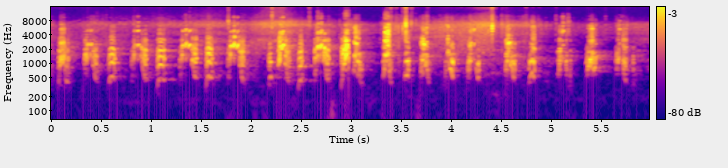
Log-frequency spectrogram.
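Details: Chukar partridge repeating clipped, harsh chuk notes in an even rapid rhythm, with a faint hiss in the background.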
